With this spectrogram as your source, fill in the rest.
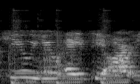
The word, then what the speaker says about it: Quatre: It's Quatre. It's spelled Q-U-A-T-R-E.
